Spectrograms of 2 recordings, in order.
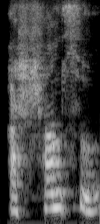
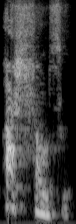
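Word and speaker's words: الشمس: the correct pronunciation is আস শামসু যেমন এখানে আসমসু আসলে শব্দটা ছিল শামসুন এর আগে আল বসার কারণে আর প্রোনাউন্সিয়েশন টা হচ্ছে আশামসু এখানে লাম অমিট হয়ে যাচ্ছে লামের উচ্চারণটা এই যে যে সমস্ত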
